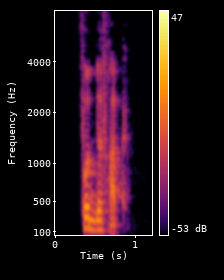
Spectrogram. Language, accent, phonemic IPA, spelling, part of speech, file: French, France, /fot də fʁap/, faute de frappe, noun, LL-Q150 (fra)-faute de frappe.wav
- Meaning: typing error, typo (typographical error)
